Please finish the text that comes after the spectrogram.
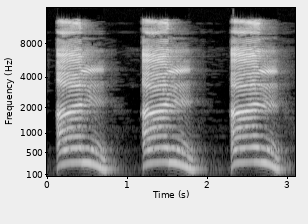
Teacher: नून के ऊपर तशदीद है, नून मुशद्दद है, तो यहाँ पे गुन्ना आएगा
